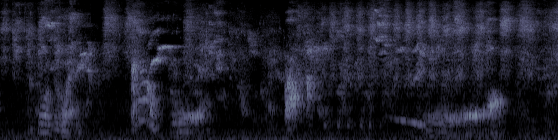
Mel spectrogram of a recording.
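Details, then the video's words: Talking pet grey parrot chattering all day long, mixing hoarse speech-like phrases, a sharp whistle and low, drawn-out rising vowel sounds near the end. "Жорка говорит нон стопом)) И так целый день!"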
